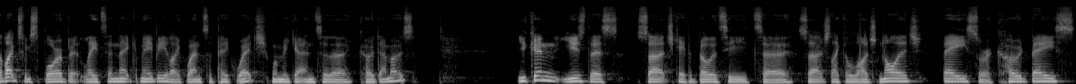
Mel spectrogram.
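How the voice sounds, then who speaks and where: In a very clean recording with a silent background and a dry, close sound with no echo, a man speaks at a moderate pace with a medium pitch and ordinary pitch variation. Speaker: workshop host. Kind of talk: live tech workshop presentation. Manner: loud.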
